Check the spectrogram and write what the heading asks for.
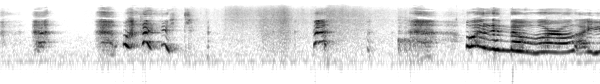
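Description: Playful high-pitched voice sounds: a few short squeaky calls with falling pitch, then a long wavering drawn-out vocal sound near the end.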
